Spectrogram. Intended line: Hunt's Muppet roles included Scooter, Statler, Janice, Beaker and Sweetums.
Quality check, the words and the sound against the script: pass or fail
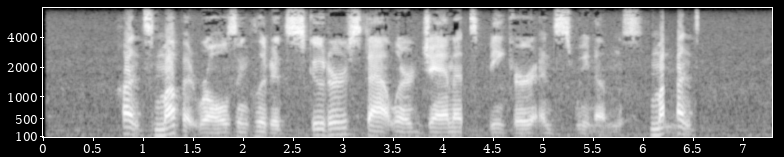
fail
